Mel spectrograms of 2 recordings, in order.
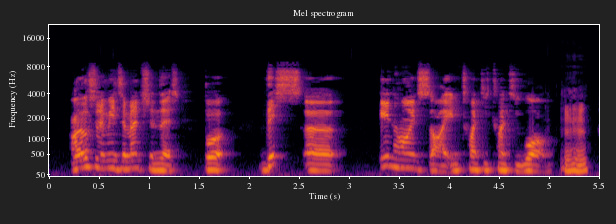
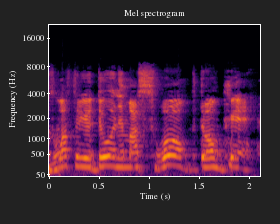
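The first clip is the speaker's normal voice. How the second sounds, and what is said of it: Bad Scottish accent, Shrek impression. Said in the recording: “the accent. It doesn't quite have the same twang... I can try the accent... It's just bad Scottish.”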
